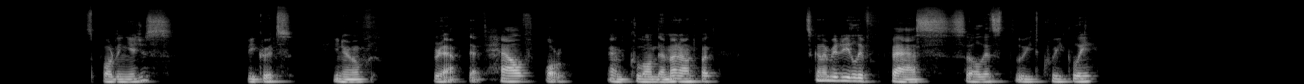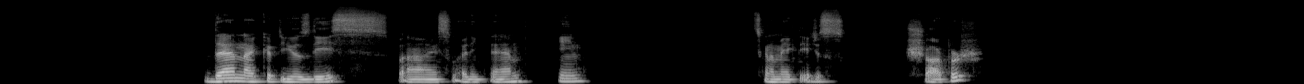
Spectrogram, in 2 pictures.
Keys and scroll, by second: 1.4 q, 2.1 space, 2.8 3, 3.8 KP_0, 6.2 k, 6.5 l, 15.1 2, 15.6 e, 16.4 m, 16.8 o, 20.1 q, 25.2 ctrl+z.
